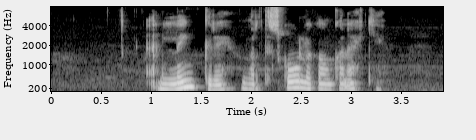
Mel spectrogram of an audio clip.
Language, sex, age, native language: Icelandic, female, 30-39, Icelandic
